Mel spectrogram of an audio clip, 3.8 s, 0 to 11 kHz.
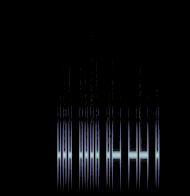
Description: Morse code, heard as a keyed tone, about 22 wpm, 700 Hz. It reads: SHAME
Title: Five Letter Words - 22wpm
